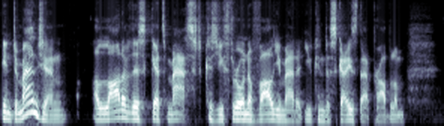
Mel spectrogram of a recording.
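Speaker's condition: No condition

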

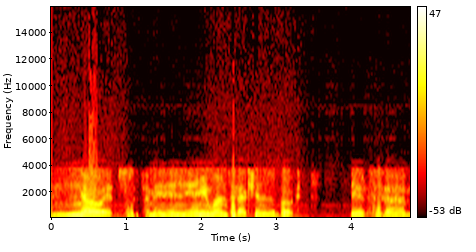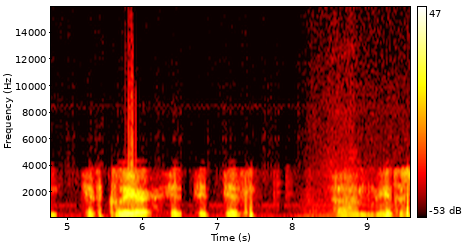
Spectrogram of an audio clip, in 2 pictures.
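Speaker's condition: Parkinson's disease; throat getting closed up, losing voice

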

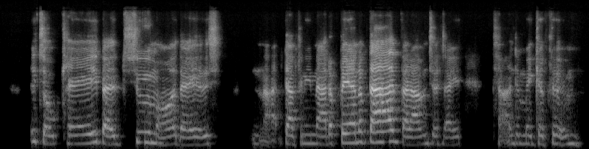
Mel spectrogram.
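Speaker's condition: Deafness, profound, severe; noticed at 7 months

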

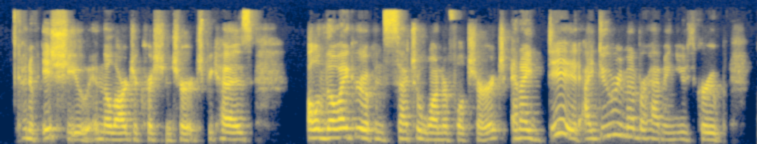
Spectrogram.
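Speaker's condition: No condition

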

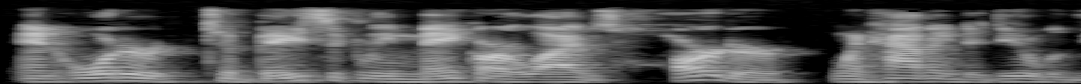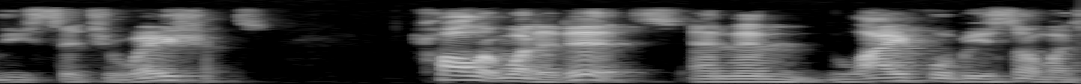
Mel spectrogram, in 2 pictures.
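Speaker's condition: Cleft lip and palate; congenital

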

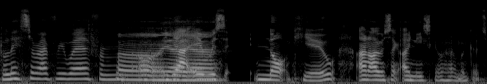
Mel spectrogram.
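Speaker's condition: Cleft palate; could not breastfeed or eat

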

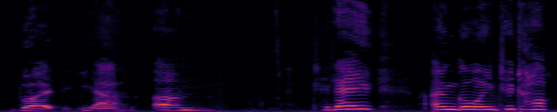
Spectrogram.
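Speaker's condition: Cerebral palsy; born addicted

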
